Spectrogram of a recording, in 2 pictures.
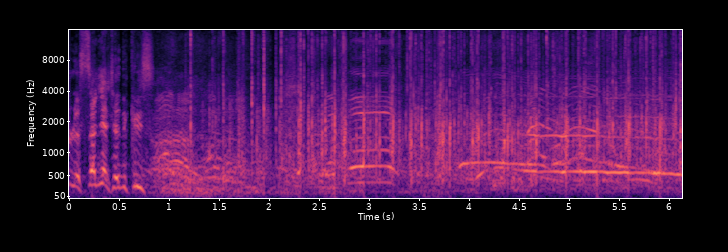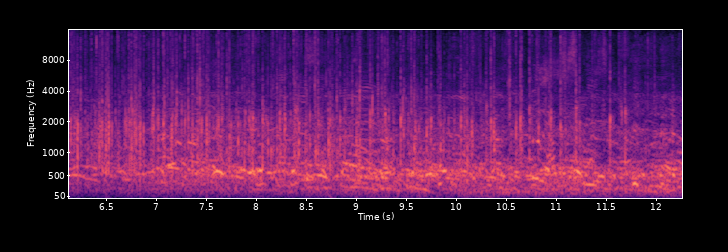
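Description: A crowd claps hands.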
